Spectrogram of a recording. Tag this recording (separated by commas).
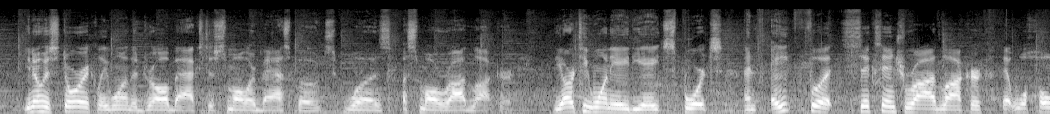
Speech, Music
